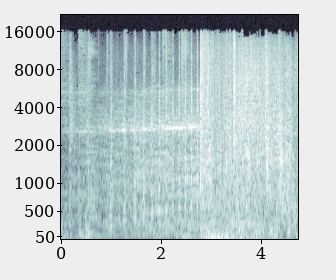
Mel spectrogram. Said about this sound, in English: Yeah, yeah, don't mind us. Just knocked over a trash can or two on impact.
